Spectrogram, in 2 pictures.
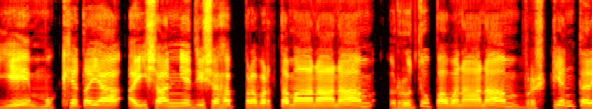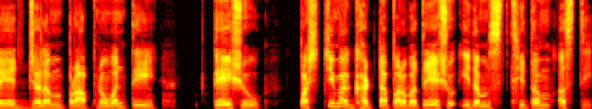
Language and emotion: Sanskrit, neutral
